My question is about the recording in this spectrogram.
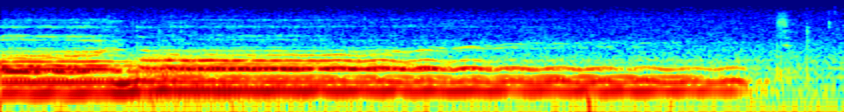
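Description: A man and a woman singing a long held note together without accompaniment, the higher voice with a wide vibrato; the note stops shortly before the end.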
